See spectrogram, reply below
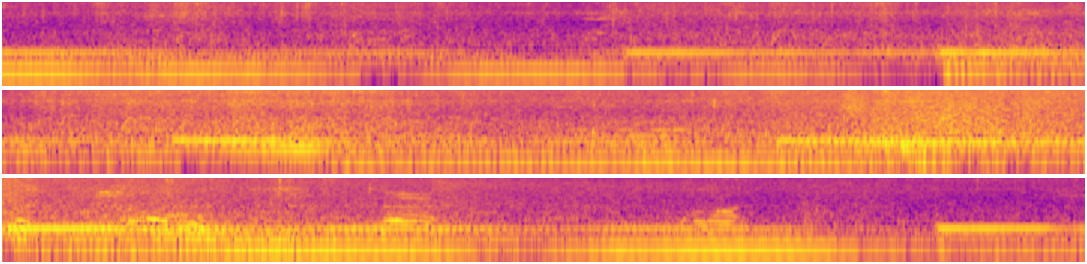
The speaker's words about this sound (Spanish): Llega hasta el agua y un pequeño oleaje rompe en su cara.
